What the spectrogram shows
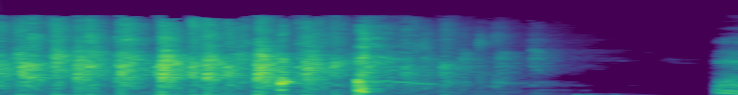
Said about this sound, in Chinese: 赞不赞？ 赞！ 拍手。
